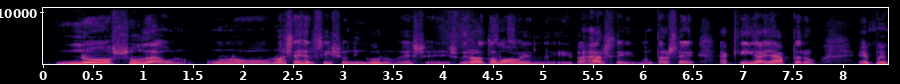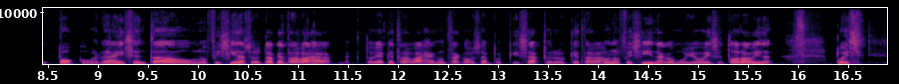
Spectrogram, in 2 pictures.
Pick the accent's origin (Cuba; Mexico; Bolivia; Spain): Cuba; Havana; yo, por ejemplo, me crié en La Habana, yo nací en el año 42, soy un poco más viejo que tú, bastante más viejo que tú.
